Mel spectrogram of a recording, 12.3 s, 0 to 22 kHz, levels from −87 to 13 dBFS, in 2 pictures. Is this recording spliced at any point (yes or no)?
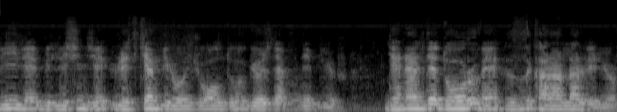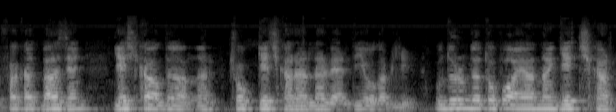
yes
